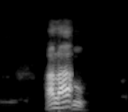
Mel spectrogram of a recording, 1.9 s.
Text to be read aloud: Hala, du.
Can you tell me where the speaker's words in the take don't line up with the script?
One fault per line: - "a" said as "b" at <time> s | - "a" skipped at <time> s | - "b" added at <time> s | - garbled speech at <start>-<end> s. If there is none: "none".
none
